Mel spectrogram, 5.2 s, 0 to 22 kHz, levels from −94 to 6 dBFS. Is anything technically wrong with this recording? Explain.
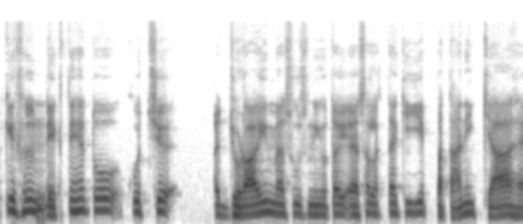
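Yes. From 0.37 to 0.46 s, lost LE Audio frames cut out roughly 83 ms of speech, which fits eleven 7.5 ms LC3 frames. The decoder filled the gap by repeating the last spectrum with randomised signs, fading it after the first few frames, so the speech smears into a brief, decaying noisy blur.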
